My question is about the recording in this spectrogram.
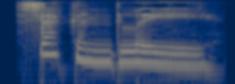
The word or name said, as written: secondly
